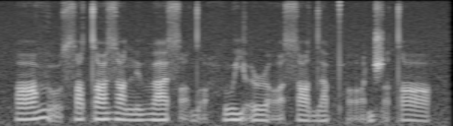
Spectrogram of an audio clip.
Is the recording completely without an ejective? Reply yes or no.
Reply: no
